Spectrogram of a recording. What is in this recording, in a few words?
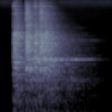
barbell heavy plates replace rack reverby hard; sport freizeit; fitnessstudio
